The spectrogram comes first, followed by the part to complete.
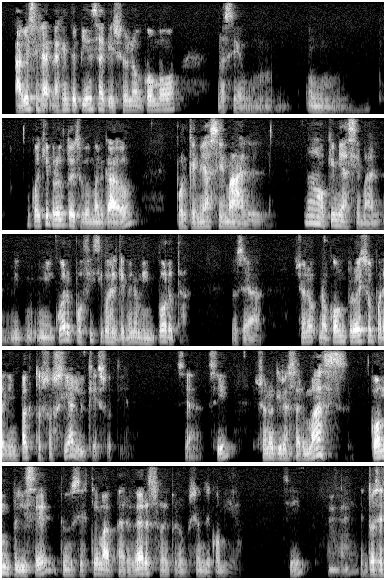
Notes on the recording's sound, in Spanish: Audio de la charla en vivo por Instagram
